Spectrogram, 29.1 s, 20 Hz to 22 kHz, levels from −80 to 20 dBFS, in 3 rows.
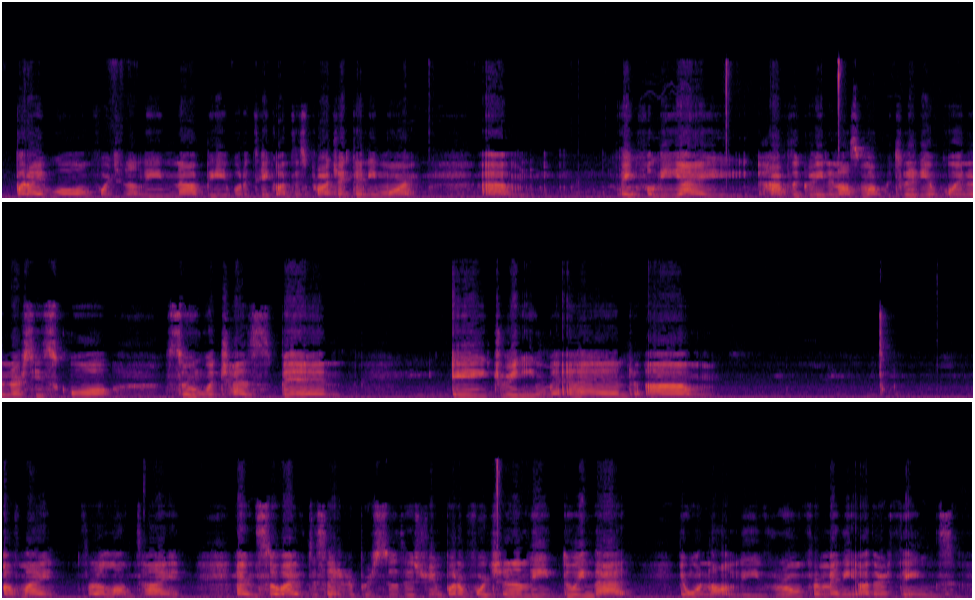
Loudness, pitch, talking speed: -30 LUFS, 165 Hz, 130 wpm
